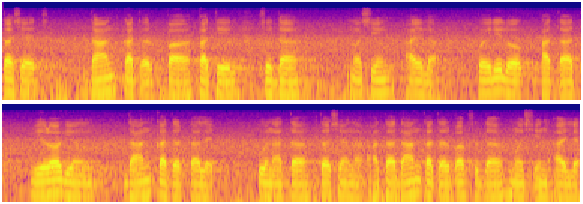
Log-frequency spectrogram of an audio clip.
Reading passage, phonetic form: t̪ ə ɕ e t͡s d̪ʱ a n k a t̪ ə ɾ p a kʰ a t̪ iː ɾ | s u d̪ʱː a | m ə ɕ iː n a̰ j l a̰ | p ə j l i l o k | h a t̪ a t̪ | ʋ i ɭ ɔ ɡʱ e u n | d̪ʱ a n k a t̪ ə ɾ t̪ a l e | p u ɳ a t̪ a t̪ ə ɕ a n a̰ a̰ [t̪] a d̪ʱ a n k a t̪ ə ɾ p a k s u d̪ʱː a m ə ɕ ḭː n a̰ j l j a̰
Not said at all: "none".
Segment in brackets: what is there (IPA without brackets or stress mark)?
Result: t̪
